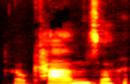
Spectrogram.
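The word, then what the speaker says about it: Cairns: stems from her upbringing childhood home town in Kahn's in Cannes is pronounced in the tropical North Queensland of Australia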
